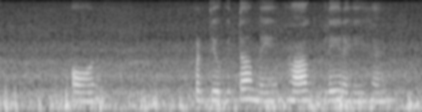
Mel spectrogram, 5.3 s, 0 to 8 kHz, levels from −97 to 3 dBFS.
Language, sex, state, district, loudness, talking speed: Hindi, male, Rajasthan, Bikaner, -18 LUFS, 80 wpm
